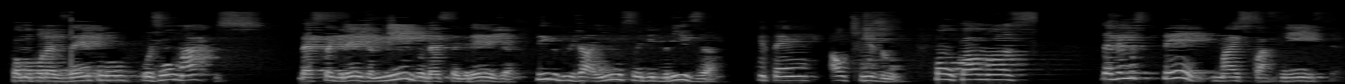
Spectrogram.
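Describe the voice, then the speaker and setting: A man with a high voice preaches slowly and earnestly to his congregation. His sound carries the echo of a church and has a dull, lo-fi quality. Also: a little hiss or hum. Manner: earnest, pastoral, addresses listeners as brothers, drops to a soft voice for emphasis. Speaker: pastor. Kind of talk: sermon.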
